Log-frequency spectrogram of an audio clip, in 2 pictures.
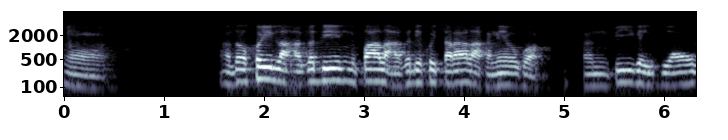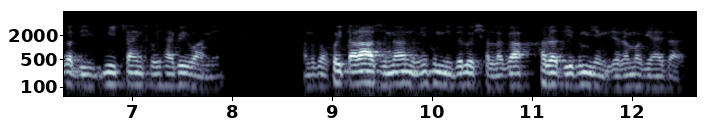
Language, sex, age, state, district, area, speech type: Manipuri, male, 30-45, Manipur, Kangpokpi, urban, conversation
